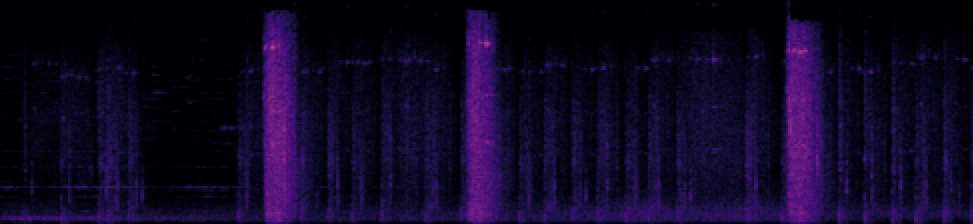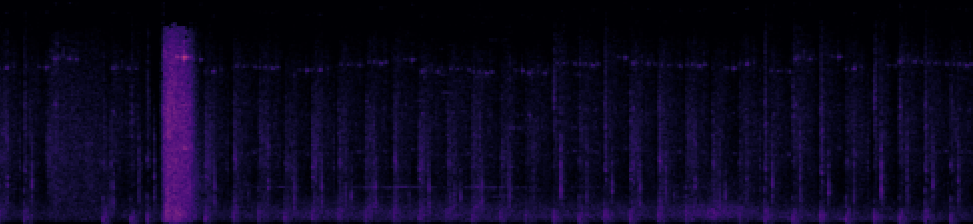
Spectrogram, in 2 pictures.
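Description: Quick footsteps patter across a hard floor.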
